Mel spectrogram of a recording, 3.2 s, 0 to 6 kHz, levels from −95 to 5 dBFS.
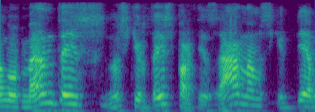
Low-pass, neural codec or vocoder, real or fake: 5.4 kHz; none; real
